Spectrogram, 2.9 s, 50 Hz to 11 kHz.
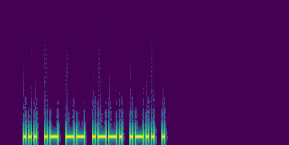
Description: Morse code, heard as a keyed tone, about 44 wpm, 700 Hz. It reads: SAMPLE
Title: Top 1501-1750 Words 45wpm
